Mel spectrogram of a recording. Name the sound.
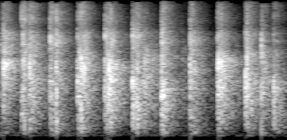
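audience clapping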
